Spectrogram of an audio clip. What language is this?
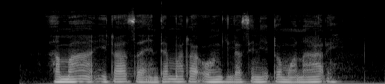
Masai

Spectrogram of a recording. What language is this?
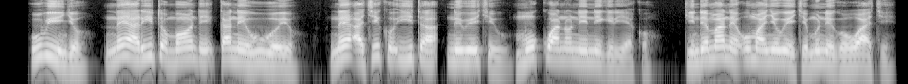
Luo (Kenya and Tanzania)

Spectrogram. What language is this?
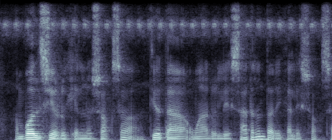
Nepali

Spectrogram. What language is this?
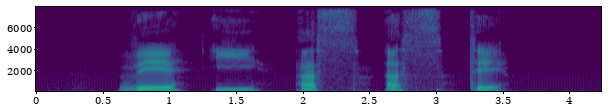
Norwegian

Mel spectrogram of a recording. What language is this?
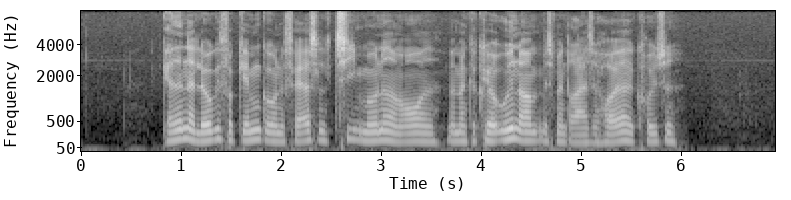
Danish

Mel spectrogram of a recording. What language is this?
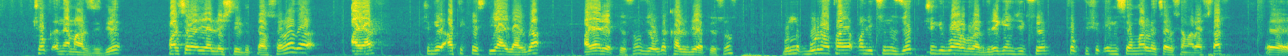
Turkish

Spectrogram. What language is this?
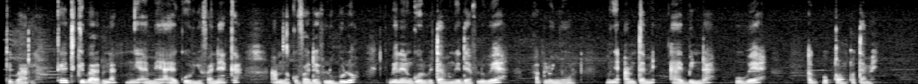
Wolof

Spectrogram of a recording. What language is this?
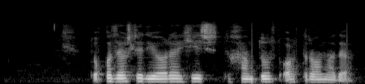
Uzbek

